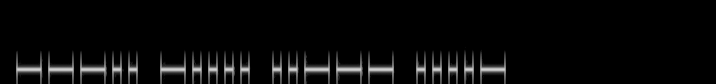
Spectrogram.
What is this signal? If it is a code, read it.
Morse code, heard as a keyed tone, about 15 wpm, 700 Hz. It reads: 8624
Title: Common Cut Numbers - 4-Digit 15wpm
